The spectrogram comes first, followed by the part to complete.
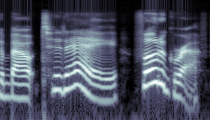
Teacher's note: The schwa sound, that weak, quick uh sound is everywhere in American English.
